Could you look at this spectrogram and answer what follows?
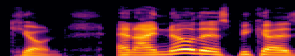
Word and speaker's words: Keoghan: That's the Gaelic way, the proper way. However, if you're American, right, you can, because we make those hard G's, you can say Keoghan, right? So there's Keoghan, but it's Keoghan.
